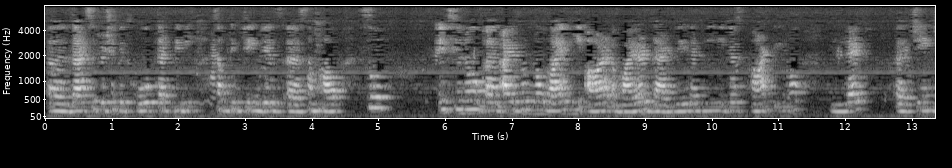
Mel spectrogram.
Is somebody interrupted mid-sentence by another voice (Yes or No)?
No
